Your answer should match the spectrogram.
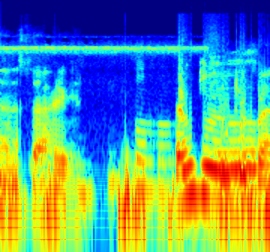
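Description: Voices over a video call, several people speaking over one another, with a thin, steady, high-pitched tone running beneath them that cuts off near the end.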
